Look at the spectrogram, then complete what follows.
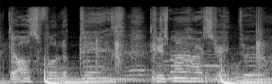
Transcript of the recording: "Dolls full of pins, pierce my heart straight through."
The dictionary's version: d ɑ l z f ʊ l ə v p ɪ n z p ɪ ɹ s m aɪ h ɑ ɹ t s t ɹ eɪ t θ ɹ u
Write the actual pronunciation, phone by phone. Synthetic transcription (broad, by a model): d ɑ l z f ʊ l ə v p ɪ z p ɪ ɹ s m aɪ h ɑ ɹ t s t ɹ eɪ t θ ɹ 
